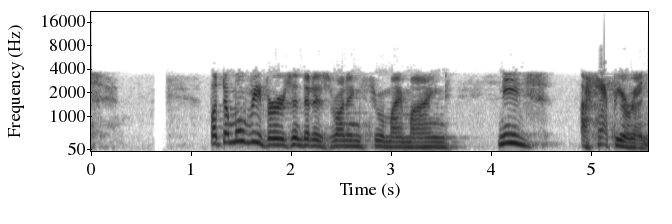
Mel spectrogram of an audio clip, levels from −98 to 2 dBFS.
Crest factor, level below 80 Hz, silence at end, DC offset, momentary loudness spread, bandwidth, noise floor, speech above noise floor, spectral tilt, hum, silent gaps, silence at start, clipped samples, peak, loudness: 16 dB; -58 dBFS; 0 s; under 0.1%; 15 LU; 5.2 kHz; -59 dBFS; 44 dB; -4 dB/octave; none; none; 0 s; under 0.1%; 0 dBFS; -15 LUFS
